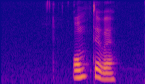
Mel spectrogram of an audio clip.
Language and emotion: Russian, neutral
